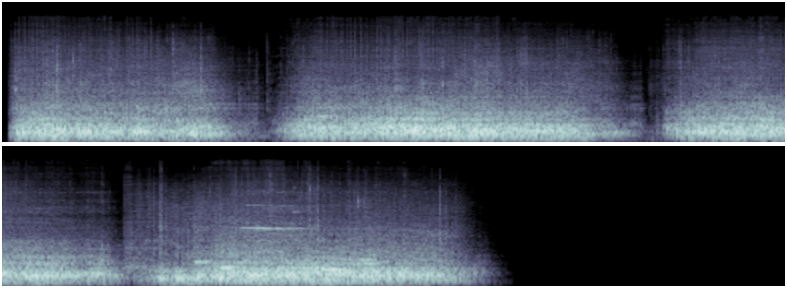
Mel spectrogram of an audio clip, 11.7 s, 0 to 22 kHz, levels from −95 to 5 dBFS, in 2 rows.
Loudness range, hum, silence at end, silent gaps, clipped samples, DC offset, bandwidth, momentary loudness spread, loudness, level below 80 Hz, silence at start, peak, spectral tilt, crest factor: 3 LU; none; 2.3 s; none; under 0.1%; under 0.1%; 8.6 kHz; 14 LU; -15 LUFS; -36 dBFS; 0.05 s; 0 dBFS; -9 dB/octave; 16 dB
